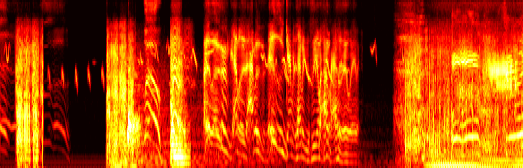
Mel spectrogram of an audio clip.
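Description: Cartoon soundtrack of wordless character vocalisations and comic sound effects: a short burst, then about three seconds of squeaky, straining vocal sounds. Background music with a steady bass comes in about five seconds in.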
